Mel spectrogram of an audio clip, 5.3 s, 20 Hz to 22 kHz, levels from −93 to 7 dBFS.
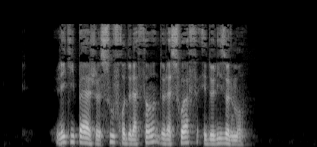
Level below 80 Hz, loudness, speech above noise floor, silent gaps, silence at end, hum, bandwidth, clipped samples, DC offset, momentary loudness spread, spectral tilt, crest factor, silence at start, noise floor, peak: -68 dBFS; -24 LUFS; over 66 dB; none; 1.2 s; none; 11.5 kHz; under 0.1%; under 0.1%; 7 LU; -3.5 dB/octave; 20 dB; 0.95 s; under -90 dBFS; -8 dBFS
